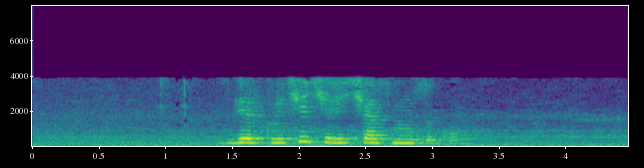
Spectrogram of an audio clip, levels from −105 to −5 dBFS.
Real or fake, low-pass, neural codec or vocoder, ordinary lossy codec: real; 7.2 kHz; none; AAC, 16 kbps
